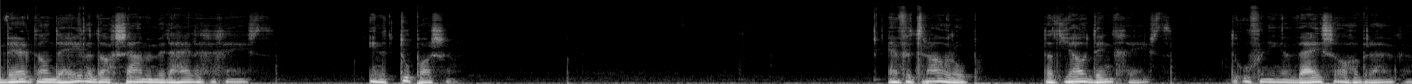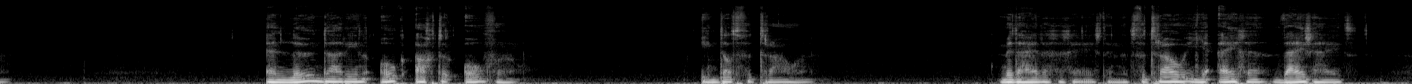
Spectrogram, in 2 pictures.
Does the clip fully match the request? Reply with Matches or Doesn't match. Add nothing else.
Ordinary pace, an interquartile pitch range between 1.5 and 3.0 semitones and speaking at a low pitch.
Doesn't match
